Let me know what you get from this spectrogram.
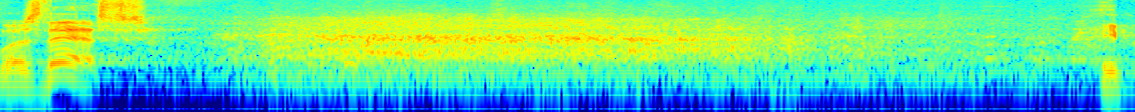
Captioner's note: laughter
